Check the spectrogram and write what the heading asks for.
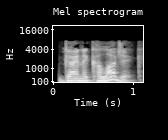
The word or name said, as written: gynecologic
